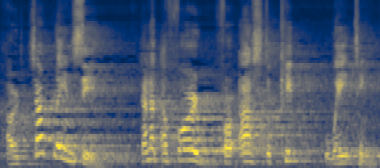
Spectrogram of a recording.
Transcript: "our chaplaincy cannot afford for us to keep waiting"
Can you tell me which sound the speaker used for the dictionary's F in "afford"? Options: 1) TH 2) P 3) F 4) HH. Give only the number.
3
